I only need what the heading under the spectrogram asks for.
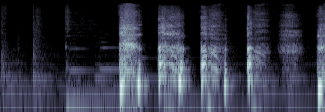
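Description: A burst of harsh, rapid coughing from someone who has choked, about five or six loud hacking coughs in quick succession after a few faint lead-in sounds; no speech.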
